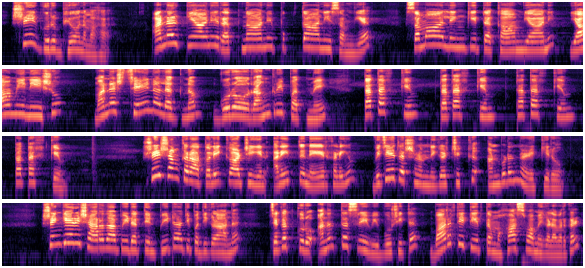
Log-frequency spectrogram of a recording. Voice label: Female Tamil VO Sample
